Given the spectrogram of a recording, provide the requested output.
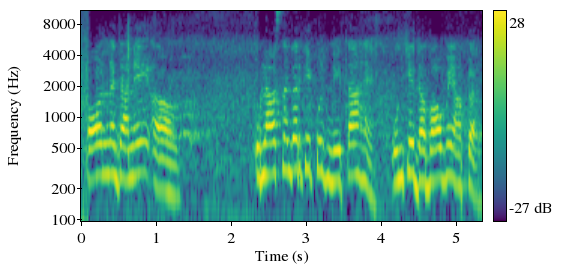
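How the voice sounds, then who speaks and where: Her pitch is high and her pitch variation ordinary as a woman speaks. Noticeable background noise runs beneath her voice. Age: 60s. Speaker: retired teacher in a property dispute. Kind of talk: statement to the media.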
